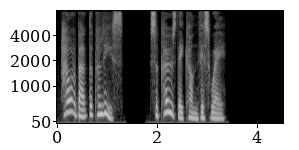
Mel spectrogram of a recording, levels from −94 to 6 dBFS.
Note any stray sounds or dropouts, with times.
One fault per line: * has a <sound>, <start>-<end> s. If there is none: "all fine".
all fine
